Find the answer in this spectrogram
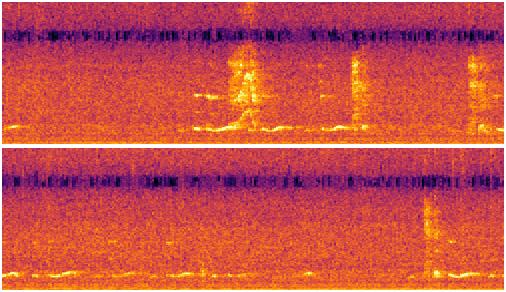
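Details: Pet cockatiel in India singing while playing: a long string of soft wavy whistled notes, evenly flowing, with occasional faint clicks and a steady low hum.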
